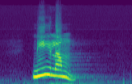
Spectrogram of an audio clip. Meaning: 1. blue, azure or purple 2. sapphire 3. collyrium 4. palmyra tree
- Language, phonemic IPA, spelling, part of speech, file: Tamil, /niːlɐm/, நீலம், noun, Ta-நீலம்.ogg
